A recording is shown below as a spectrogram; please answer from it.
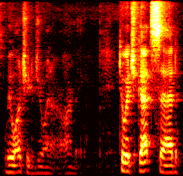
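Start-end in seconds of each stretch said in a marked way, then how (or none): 0.1-1.2 softer, lower, quick pitch; soft mock recruiter. Griffith courting Guts, soft. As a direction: murmur the offer.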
